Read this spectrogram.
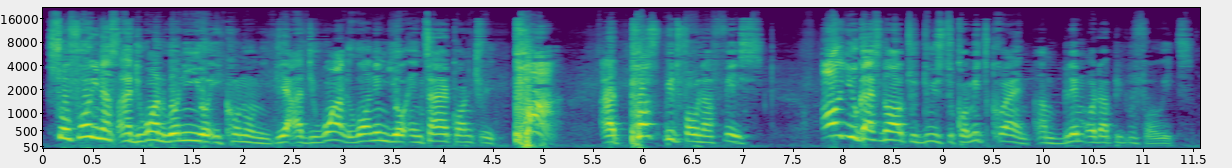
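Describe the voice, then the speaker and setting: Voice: medium pitch, big pitch swings, moderate pace, darkish tone, husky. A speaker delivering a taunting, mocking opinion monologue. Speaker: commentator.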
